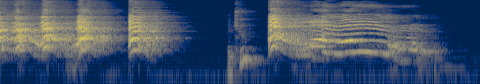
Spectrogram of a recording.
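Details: Alaskan Klee Kai, a small husky-type pet dog, reacting to its owner's sneezing: several sharp barks in a row, a short gap, then a drawn-out wavering yowl with rich harmonics, brief human voice in between.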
